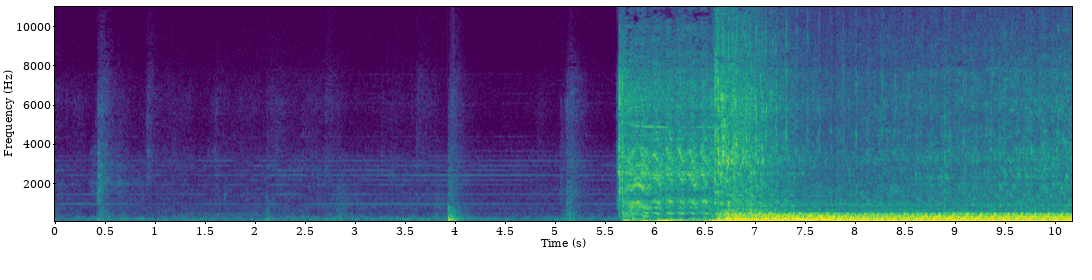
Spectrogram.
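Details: Toyota UCF20 1UZ-FE VVT-i V8 (shortened version), freshly prepped for a hot rod with cam belt, water pump, front crank seal, thermostat, idlers and some loom connector plugs replaced: quiet clicks, starter spins, fires promptly into a smooth, even idle; healthy start.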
